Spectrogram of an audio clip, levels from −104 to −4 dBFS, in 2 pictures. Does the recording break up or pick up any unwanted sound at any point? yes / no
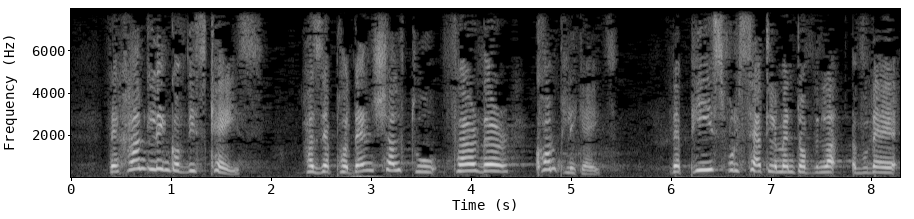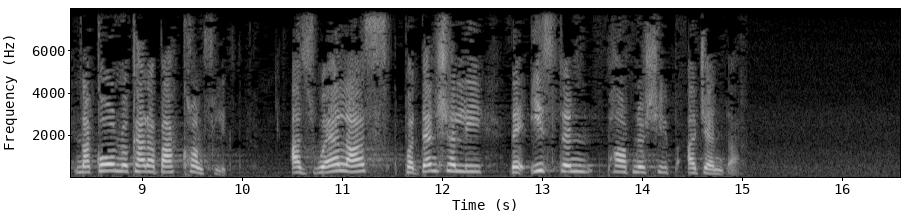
no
